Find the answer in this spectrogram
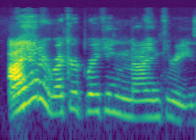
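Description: It is said boldly and proudly.

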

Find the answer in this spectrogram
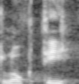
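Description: The word ends in an 'i' vowel. This is the Izhma dialect form. "а у нас говорят «локти»"

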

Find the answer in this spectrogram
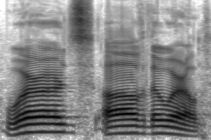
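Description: It is said slowly with every word distinct. "Olha quanto tempo demora para falar"

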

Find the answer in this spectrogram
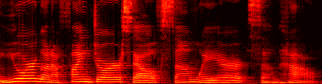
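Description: The R sounds are curled, in an American accent. "num sotaque mais americano"

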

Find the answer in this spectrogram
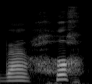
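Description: The name is said in a Dutch way. "I think in his native Dutch, it's more like Van Gogh"

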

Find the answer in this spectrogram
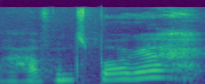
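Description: The name is pronounced the German way. "for the Germans"

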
